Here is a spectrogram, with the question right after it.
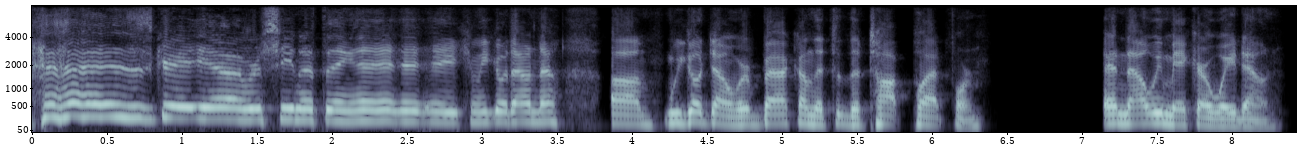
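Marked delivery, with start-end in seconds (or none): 0.0-3.5 high, strained mock cheer sliding down in pitch; nervous fake enthusiasm. Frightened climber at the top wanting down, nervous fake enthusiasm. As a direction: act thrilled while desperate to leave. Acted nervous reaction atop the tower.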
